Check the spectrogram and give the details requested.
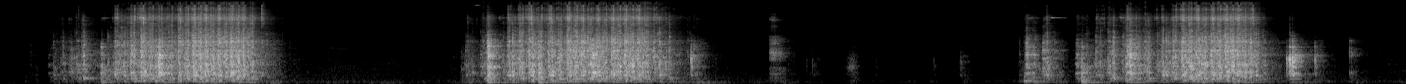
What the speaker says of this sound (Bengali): এটাকে আস্তে আস্তে অল্প অল্প করে সেলাই করে এটাকে স্টিচ করতে হবে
